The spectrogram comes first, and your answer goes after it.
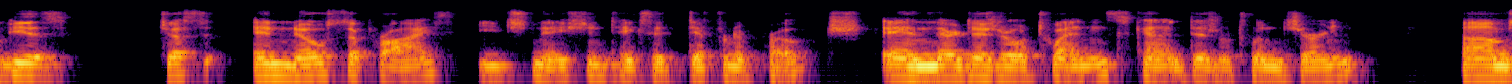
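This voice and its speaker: A man's voice: mid-range voice, muffled recording. A man answering questions on a panel, speaking casually with many "kind of"s and "um"s.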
